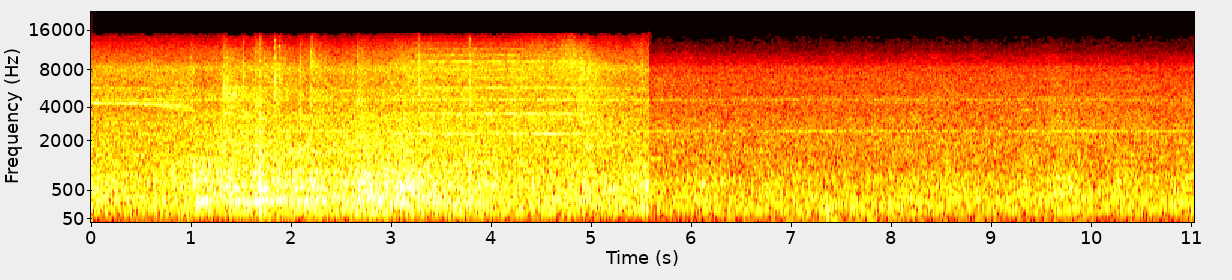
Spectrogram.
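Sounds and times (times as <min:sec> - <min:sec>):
factory machinery noise: 0:00.0 - 0:11.0.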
